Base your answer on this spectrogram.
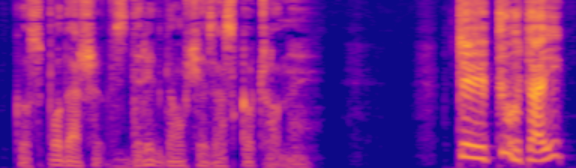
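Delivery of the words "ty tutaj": high, loud startled cry; startled shout. Acted. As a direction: yelp it out in surprise. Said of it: "Krzyknął".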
